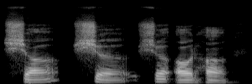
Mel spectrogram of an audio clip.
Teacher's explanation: इनके उच्चारण में वायु मुख से घर्षण के साथ बाहर की तरफ निकलती है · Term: ऊष्म व्यंजन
